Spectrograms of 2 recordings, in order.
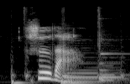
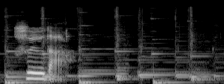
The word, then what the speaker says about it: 쓰다: word number 327 sud this is pronounced as a two syllable word the first syllable is Su second syllable is Da pronounce it with me suda suda the word suda is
